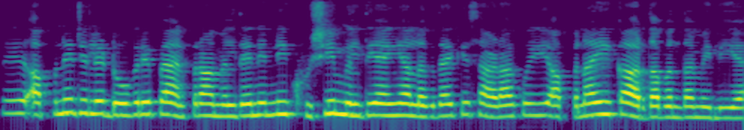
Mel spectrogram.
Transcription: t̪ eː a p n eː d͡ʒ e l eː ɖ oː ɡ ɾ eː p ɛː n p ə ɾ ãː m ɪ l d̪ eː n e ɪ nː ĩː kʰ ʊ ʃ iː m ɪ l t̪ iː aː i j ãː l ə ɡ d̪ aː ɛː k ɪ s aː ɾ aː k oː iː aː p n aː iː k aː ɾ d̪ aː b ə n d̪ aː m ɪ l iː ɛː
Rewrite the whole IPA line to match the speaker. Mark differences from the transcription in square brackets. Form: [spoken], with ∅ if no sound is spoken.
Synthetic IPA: t̪ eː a p n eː d͡ʒ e l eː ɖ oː ɡ ɾ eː p ɛː n p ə ɾ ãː m ɪ l d̪ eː n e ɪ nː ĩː kʰ ʊ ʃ iː m ɪ l [d̪] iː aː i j ãː l ə ɡ d̪ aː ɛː k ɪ s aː [ɽ] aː k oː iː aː p n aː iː k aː ɾ d̪ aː b ə n d̪ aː m ɪ l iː ɛː

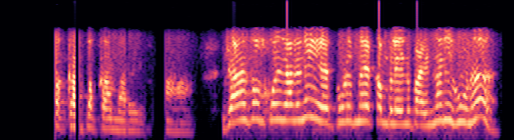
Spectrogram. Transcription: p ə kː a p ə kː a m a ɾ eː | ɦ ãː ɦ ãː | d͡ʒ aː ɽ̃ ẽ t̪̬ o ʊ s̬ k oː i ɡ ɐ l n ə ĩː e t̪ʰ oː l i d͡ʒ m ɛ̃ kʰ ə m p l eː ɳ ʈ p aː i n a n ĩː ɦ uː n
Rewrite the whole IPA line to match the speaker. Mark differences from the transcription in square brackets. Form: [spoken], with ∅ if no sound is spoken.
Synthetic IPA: p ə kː a p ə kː a m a ɾ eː | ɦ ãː ɦ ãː | d͡ʒ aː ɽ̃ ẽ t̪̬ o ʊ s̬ k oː i ɡ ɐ l n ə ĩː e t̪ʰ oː [ɽ] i [∅] m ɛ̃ [k] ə m p l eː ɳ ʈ p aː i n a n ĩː ɦ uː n

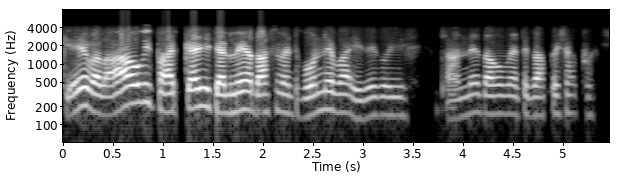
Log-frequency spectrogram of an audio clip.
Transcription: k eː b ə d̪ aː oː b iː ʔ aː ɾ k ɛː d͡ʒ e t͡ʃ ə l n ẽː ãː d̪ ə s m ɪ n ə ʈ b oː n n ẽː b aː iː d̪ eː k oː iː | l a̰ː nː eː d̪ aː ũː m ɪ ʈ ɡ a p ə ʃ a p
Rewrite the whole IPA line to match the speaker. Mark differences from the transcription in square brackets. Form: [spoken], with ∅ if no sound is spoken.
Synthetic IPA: k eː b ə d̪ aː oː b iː [p] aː ɾ k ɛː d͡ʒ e t͡ʃ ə l n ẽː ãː d̪ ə s m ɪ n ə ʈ b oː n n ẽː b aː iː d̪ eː k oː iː | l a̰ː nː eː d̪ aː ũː m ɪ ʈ ɡ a p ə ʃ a p

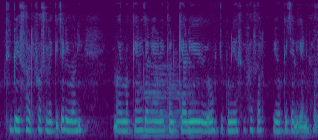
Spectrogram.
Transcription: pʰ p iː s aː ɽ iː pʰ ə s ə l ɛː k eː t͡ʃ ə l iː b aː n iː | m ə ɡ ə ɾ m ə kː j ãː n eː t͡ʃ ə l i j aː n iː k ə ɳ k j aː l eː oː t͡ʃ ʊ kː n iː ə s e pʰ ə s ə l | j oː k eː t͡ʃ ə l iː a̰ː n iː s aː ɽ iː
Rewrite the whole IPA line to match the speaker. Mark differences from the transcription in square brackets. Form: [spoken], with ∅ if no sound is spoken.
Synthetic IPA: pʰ [b] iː s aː ɽ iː pʰ ə s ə l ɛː k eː t͡ʃ ə l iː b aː n iː | m ə ɡ ə ɾ m ə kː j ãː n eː t͡ʃ ə l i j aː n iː k ə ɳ k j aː l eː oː t͡ʃ ʊ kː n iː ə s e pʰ ə s ə l | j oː k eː t͡ʃ ə l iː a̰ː n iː s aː ɽ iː

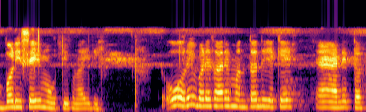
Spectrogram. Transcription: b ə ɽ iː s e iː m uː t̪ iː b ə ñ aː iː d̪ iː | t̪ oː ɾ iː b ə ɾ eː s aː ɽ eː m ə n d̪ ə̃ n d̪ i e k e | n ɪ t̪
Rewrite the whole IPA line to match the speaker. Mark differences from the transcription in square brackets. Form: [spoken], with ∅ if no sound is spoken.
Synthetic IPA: b ə ɽ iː s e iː m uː t̪ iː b ə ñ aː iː d̪ iː | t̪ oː ɾ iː b ə [ɽ] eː s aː [ɾ] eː m ə n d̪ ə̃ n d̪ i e k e | n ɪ t̪

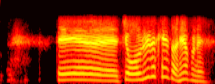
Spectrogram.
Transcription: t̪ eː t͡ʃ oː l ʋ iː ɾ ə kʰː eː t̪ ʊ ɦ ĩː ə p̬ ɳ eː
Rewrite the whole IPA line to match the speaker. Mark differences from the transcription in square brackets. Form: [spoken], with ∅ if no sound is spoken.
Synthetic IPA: t̪ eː t͡ʃ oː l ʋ iː ɾ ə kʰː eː t̪ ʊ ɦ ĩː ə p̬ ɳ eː

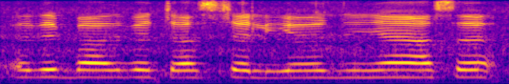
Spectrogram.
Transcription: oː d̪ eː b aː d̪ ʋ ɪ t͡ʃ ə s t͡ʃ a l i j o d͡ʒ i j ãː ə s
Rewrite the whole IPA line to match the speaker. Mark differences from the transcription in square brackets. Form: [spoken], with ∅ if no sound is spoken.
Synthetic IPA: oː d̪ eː b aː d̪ ʋ ɪ t͡ʃ ə s t͡ʃ [ə] l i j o d͡ʒ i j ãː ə s

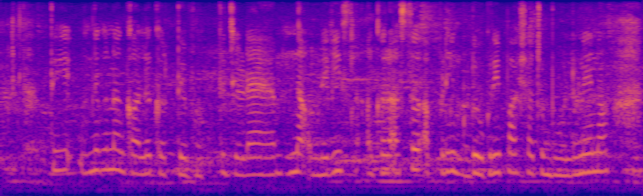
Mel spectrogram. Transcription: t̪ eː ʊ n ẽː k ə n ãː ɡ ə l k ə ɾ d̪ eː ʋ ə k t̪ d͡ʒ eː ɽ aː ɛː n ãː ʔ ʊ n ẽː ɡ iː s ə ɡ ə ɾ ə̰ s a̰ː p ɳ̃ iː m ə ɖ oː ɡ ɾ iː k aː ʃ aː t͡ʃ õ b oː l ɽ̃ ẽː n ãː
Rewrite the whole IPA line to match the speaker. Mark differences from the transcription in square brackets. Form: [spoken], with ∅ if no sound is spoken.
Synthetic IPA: t̪ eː ʊ n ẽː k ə n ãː ɡ ə l k ə ɾ d̪ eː ʋ ə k t̪ d͡ʒ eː ɽ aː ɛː n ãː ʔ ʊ n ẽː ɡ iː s ə ɡ ə ɾ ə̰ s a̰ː p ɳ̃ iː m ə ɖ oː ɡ ɾ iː [p] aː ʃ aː t͡ʃ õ b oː l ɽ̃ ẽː n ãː

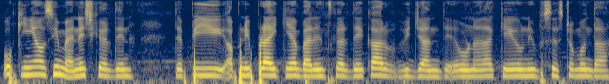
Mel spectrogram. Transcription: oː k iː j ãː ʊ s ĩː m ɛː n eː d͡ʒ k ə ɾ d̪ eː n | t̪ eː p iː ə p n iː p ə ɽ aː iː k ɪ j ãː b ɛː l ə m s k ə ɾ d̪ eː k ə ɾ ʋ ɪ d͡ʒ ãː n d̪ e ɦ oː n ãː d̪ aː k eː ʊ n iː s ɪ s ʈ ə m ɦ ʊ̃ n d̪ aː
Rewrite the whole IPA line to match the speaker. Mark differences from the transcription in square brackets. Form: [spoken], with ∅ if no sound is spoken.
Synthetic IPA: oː k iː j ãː ʊ s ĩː m ɛː n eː d͡ʒ k ə ɾ d̪ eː n | t̪ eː p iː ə p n iː p ə ɽ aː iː k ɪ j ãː b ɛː l ə [n] s k ə ɾ d̪ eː k ə ɾ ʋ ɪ d͡ʒ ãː n d̪ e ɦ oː n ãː d̪ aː k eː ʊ n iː s ɪ s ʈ ə m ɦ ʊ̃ n d̪ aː

